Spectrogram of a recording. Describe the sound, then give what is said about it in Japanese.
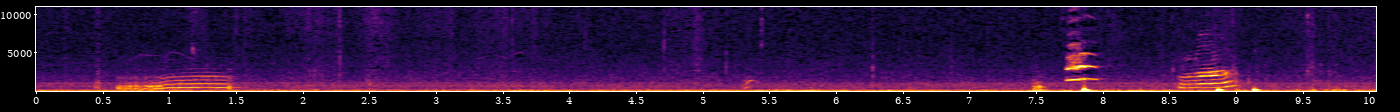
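A cat meows three times during a TV segment that counts its meows over 30 seconds, one drawn-out call near the start, then two quicker cries close together toward the end, over a steady low background hum with no talking. “このコーナーは30秒間の間に猫が何回目うっていうかで、今後を占おうというコーナーです。”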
